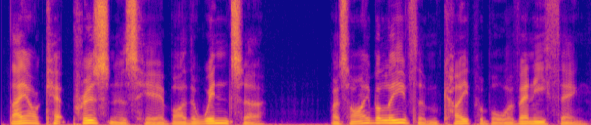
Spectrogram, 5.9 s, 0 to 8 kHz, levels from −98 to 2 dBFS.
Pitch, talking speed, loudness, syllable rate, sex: 110 Hz, 150 wpm, -19 LUFS, 5.2 syllables/s, male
